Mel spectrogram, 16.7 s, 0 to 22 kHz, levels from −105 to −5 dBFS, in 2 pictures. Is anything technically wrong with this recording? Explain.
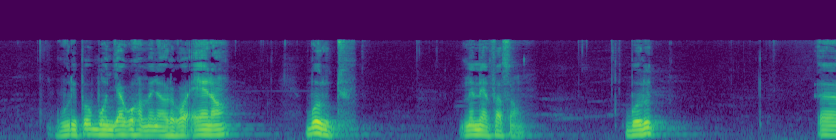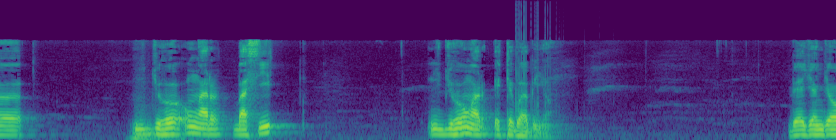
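Yes, two faults are audible in this speech clip. Throughout, the audio sounds watery and swirly, with metallic chirping on s sounds and softened attacks, and nothing is heard above 7.6 kHz. This is likely MP3 compression at a low bitrate, around 48 kbps. The encoder cuts the treble at a fixed point and switches weak frequency components on and off between frames.

From 13.51 to 14.62 s, a gritty burst of crackle tears through the sound. This is processor overload crackle. The system repeatedly failed to fill very short buffers, under a millisecond each, dozens of times in a row, and each miss left a tiny hard-edged gap of silence.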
